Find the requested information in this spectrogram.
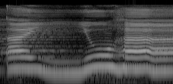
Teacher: ketika berhenti di Ha ini panjang dua harakat karena hukumnya Mad Thobi'i sebab ada Alif sebelumnya berharakat fathah namun ketika diwasalkan maka Ha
